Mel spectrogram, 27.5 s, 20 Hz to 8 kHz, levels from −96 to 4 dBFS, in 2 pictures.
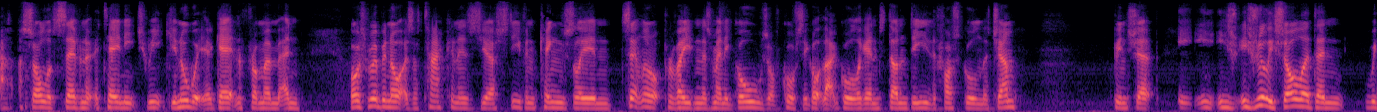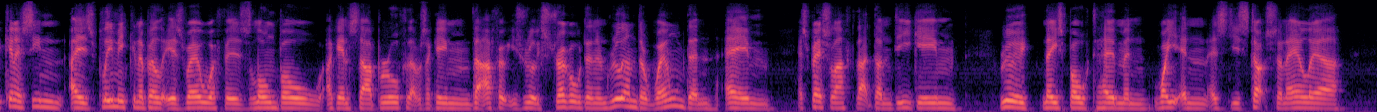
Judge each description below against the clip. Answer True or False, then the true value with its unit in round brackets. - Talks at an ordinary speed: False (220 wpm)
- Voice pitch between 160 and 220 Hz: False (140 Hz)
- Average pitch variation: False (2.3 semitones)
